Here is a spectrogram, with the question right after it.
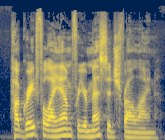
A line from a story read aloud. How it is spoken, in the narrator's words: he said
